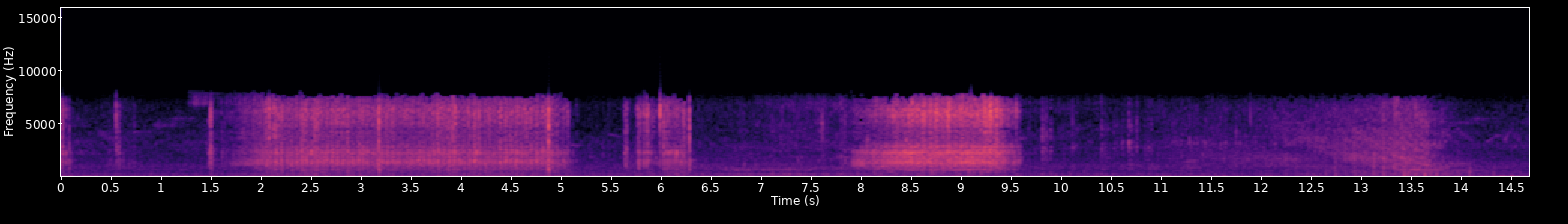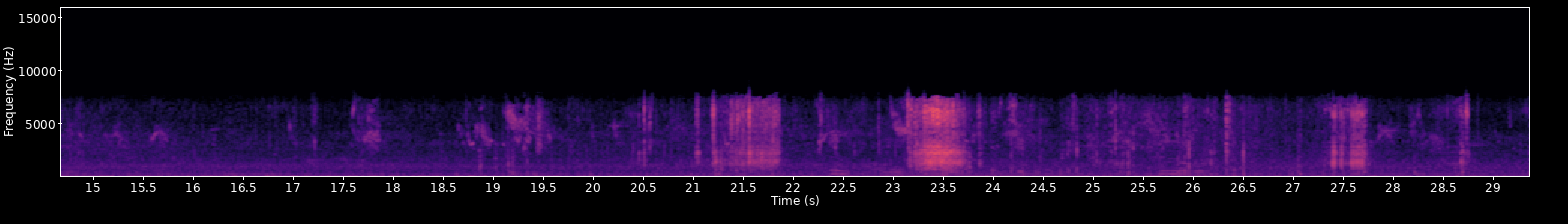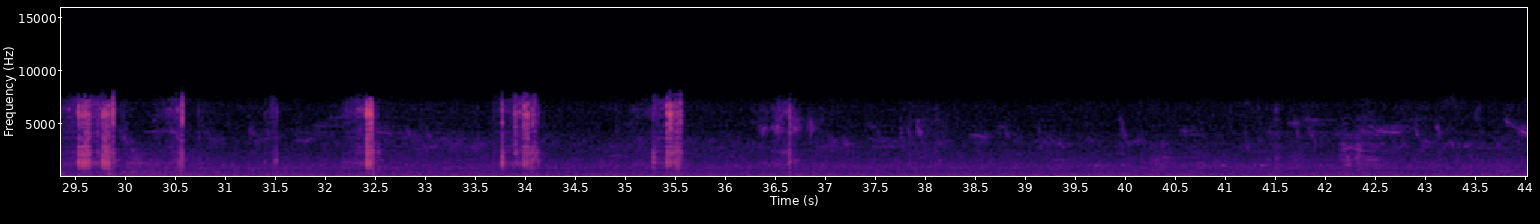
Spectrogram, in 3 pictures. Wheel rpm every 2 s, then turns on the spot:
10, 30, 20, 10, 50, 0, 0, 0, 0, 0, 0, 10, 0, 0, 0, 0, 0, 0, 0, 0, 0, 0.
2-6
